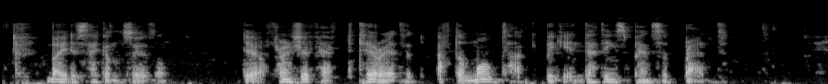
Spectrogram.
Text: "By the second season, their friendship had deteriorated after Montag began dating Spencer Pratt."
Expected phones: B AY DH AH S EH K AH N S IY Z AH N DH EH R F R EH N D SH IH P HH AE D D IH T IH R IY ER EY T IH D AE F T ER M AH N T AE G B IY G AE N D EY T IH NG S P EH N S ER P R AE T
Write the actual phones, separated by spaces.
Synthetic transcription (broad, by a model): B AY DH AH S EH K AH N S IY Z AH N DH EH F R EH N D SH IH P HH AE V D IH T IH R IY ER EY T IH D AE F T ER M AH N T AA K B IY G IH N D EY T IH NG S P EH N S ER B R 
